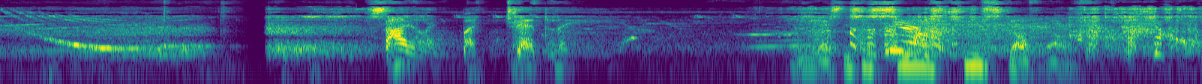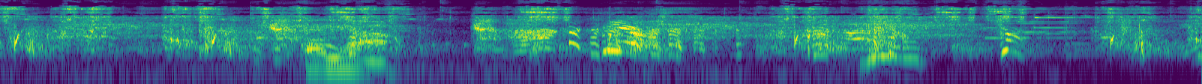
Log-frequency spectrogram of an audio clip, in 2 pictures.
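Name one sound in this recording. Video game sound effects chime, zap and whoosh from a television speaker.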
